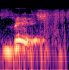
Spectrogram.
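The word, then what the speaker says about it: bridge: ये ब्रिज। क्या है? ब्रिज। ब्रिज। इसमें डी ब्रिज। है लेकिन सिर्फ पढ़ेंगे हम लोग क्या?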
